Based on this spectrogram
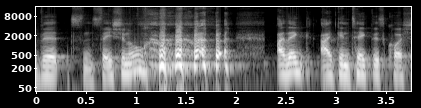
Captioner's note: laughing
